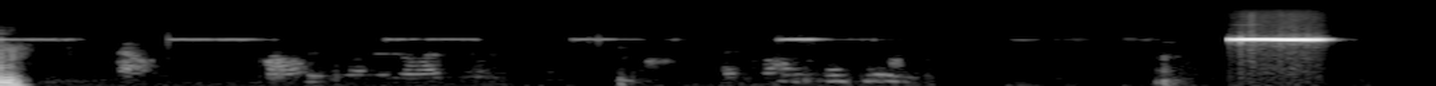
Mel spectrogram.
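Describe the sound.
A smoke detector goes off with a single short, high electronic beep near the end, after a long stretch of near silence broken only by a couple of faint ticks.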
